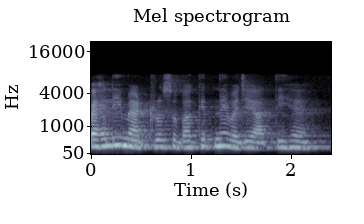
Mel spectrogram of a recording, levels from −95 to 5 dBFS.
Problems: none marked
